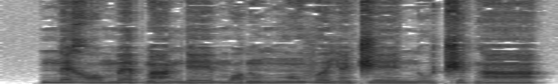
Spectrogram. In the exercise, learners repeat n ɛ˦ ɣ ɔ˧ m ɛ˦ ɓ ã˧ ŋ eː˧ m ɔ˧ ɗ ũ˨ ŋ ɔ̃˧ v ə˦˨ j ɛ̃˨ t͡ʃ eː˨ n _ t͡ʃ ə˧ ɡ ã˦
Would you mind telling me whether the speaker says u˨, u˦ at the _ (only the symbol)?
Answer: u˨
